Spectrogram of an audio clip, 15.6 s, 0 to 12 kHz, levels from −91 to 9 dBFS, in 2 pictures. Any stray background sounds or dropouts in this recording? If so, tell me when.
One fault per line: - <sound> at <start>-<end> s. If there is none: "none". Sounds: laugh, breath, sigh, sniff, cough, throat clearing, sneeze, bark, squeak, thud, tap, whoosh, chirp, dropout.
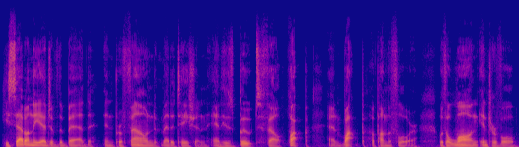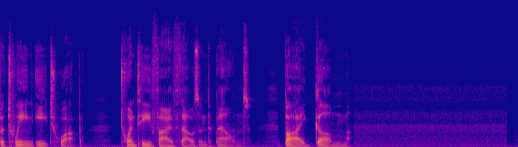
none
